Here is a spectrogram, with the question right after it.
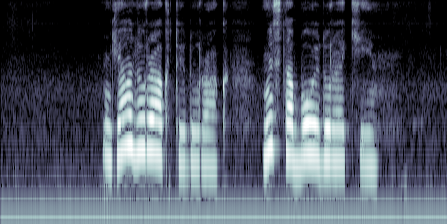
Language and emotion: Russian, sad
